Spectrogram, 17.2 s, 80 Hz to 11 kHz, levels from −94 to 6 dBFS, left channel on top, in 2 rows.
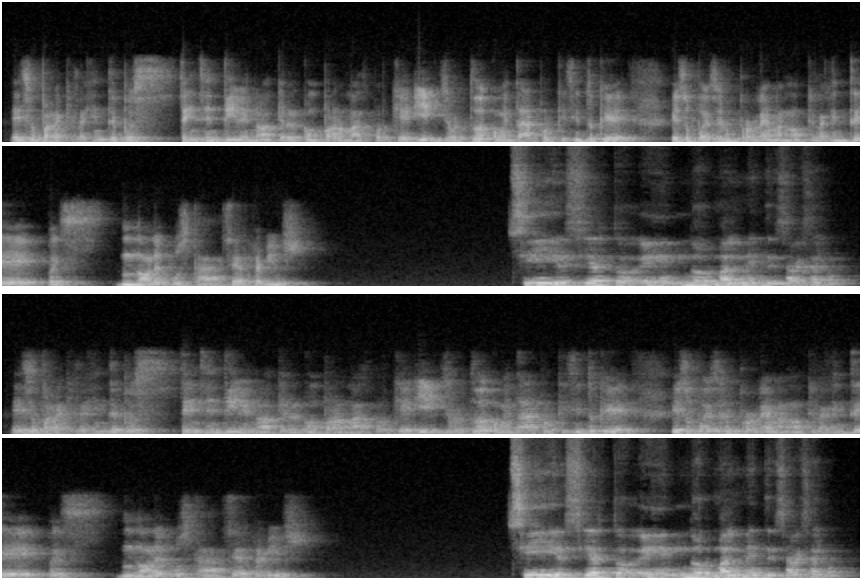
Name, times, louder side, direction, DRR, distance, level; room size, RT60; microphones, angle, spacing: voice 1, 0.1-11.6, left 3 dB, 75° left, 4 dB, 0.5 m, -23 dB
voice 2, 13.6-16.9, right 2 dB, 20° right, 4 dB, 0.3 m, -18 dB
3.9 x 2.3 x 3.3 m, 0.80 s
head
